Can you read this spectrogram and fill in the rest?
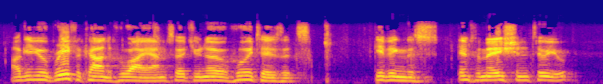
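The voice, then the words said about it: British accent, slightly Americanized. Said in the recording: “you'll hear from my accent that I'm not from Georgia ... I have modified my accent somewhat ... to myself, I sound, I suppose, reasonably British”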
